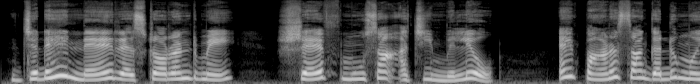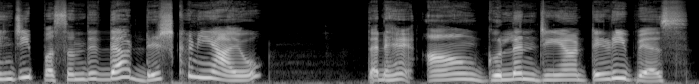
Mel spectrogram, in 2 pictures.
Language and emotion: Sindhi, happy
